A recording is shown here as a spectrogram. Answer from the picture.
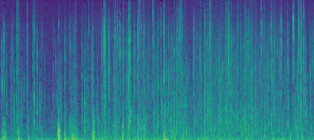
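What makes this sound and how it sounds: Fingertips claw, scratch and crumple a large heap of thin clear plastic sheeting, making a dense, continuous crinkle. Quick sharp crackles reach up into the bright range, mixed with soft low rustling and a few louder crunches.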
